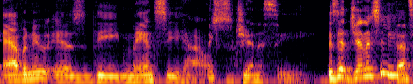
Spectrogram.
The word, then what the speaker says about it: Genesee: I've heard it pronounced Ganassi can SE I think it's a soft G so what's gonna see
